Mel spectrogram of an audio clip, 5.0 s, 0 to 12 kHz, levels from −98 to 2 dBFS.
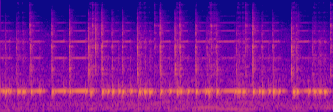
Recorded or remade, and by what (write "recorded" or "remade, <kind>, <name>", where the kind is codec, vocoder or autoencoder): recorded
